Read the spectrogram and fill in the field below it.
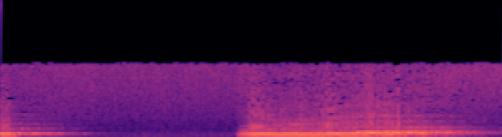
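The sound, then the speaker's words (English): Deep, moaning whale calls. A softer call fades away, then a loud, sustained groan with shifting, wavering pitch rises halfway through and holds to the end, with no talking. “And here are some whales to say thank you as well.”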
